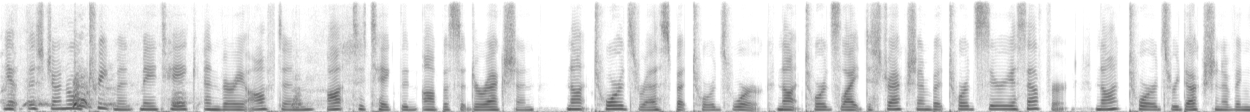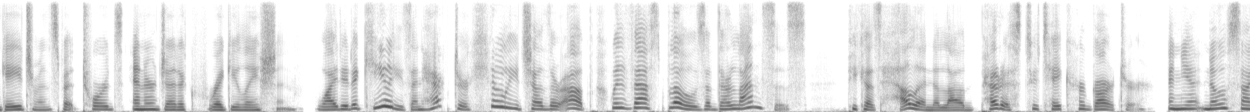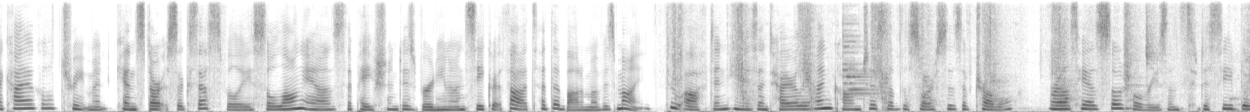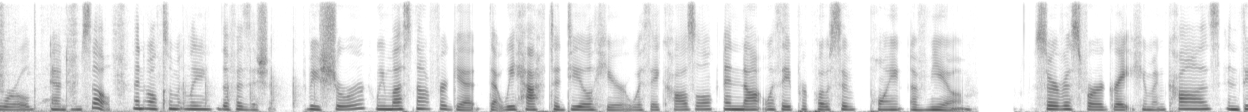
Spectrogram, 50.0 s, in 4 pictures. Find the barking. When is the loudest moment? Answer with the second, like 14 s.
1 s.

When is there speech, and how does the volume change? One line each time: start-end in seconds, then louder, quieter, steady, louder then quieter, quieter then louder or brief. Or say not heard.
0.0-47.2 steady
47.9-49.9 brief.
